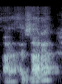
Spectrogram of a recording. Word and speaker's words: Xata: Um and we're joined today uh by Tutor as well who's CTO of Aatada or Zeta. You get to kind of choose your pronunciation there.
